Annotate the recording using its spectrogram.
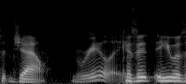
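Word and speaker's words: joule: anybody anywhere else in the world they will pronounce it gel really cuz it he was a French man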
